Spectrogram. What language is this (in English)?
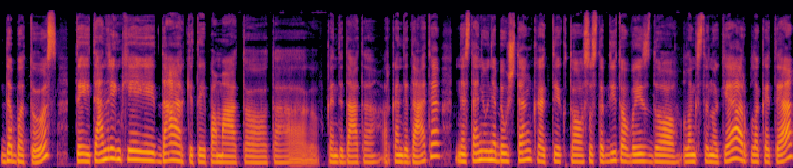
Lithuanian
